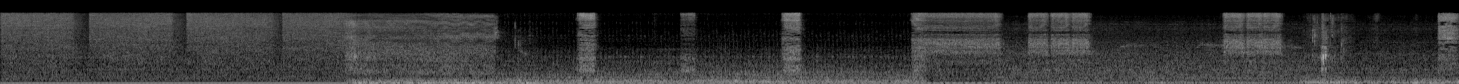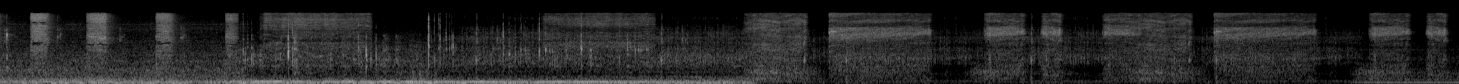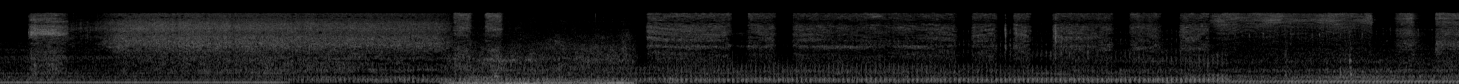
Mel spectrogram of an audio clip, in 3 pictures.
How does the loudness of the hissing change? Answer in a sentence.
The volume of the hissing goes down.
